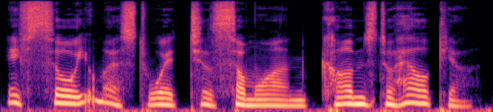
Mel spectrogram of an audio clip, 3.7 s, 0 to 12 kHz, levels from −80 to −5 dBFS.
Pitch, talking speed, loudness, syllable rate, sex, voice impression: 155 Hz, 195 wpm, -16 LUFS, 4.1 syllables/s, male, masculine, adult-like, slightly thin, tensed, powerful, bright, soft, intellectual, slightly refreshing, friendly, lively, kind, slightly light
